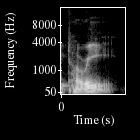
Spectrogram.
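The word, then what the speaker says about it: torii: an extra e tori tori and that extra i where we pronounce it e tori is the gate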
